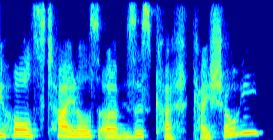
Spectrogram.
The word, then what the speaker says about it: Kyoshi: She's also an author and a master teacher, and she holds titles of, is this Kyoshi? How do you say that? Kyoshi. Kyoshi.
